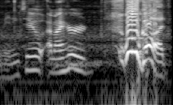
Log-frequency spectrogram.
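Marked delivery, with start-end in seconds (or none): 1.6-2.2 sudden loud, high yelp; startled scream. Real, not acted. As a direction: cry out in sudden fright. Startled by creature while talking.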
